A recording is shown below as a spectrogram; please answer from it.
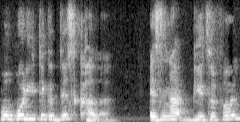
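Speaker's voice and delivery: very high-pitched put-on British accent. Reading a quote aloud on request, british accent. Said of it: "Will you do it in a British accent?".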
